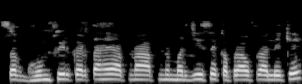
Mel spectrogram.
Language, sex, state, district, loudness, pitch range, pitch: Hindi, female, Bihar, Kishanganj, -13 LUFS, 215-235 Hz, 225 Hz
